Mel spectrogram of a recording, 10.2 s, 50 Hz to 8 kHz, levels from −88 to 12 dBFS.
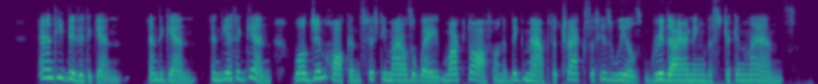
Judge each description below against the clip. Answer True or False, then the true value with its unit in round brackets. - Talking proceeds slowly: False (180 wpm)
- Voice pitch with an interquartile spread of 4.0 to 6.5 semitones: False (3.3 semitones)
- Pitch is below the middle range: False (200 Hz)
